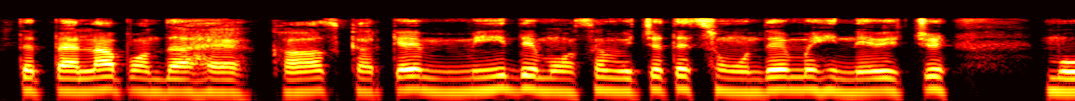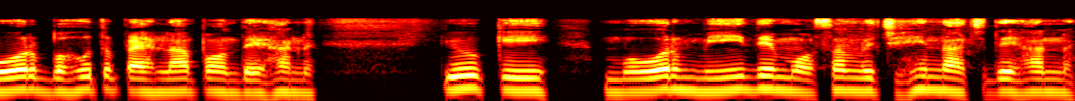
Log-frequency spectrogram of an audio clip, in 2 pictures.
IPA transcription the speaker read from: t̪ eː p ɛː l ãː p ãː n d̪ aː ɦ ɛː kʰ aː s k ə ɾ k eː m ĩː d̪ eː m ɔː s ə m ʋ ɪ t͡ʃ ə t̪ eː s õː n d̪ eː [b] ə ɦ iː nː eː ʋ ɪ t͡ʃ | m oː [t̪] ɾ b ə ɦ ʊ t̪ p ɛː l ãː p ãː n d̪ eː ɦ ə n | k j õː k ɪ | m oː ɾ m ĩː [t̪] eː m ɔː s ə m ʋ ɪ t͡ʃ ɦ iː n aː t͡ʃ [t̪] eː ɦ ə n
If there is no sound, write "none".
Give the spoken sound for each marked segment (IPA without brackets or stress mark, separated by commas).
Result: m, none, d̪, d̪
